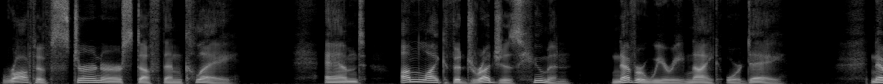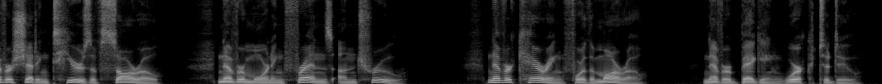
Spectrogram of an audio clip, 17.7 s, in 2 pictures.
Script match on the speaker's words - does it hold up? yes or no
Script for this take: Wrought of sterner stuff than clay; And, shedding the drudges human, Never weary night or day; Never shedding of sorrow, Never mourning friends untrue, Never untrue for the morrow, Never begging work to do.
no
